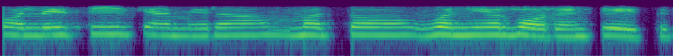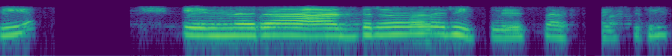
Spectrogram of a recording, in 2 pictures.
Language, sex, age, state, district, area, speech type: Kannada, female, 18-30, Karnataka, Belgaum, rural, conversation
